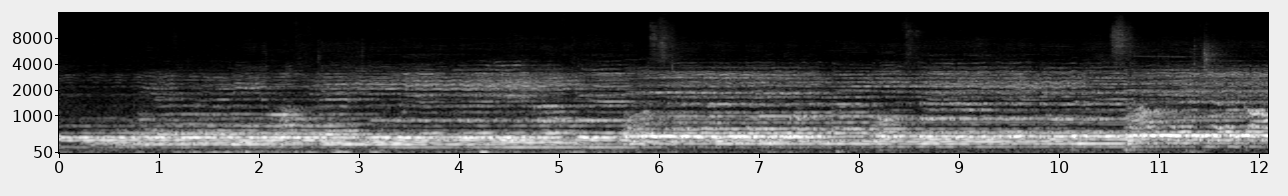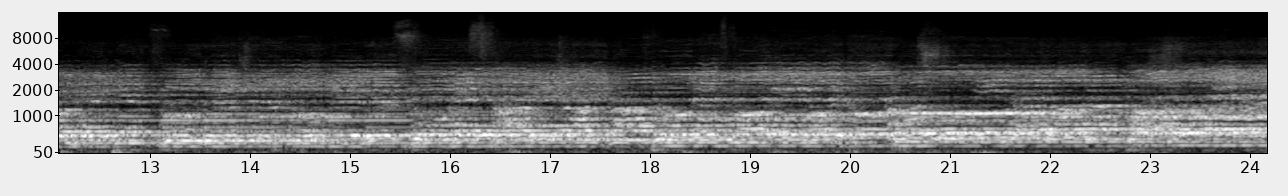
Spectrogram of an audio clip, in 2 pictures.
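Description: Mixed choir of men's and women's voices singing in sustained, slowly changing chords, with piano accompaniment.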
